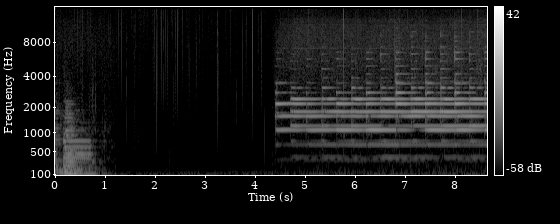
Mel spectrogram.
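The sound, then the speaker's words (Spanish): Bells ring out in a children's song with bright, sustained, shimmering tones through the second half, after a quieter stretch of faint crackle and low sound. “las campanas don dindan repicando lo dirán”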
